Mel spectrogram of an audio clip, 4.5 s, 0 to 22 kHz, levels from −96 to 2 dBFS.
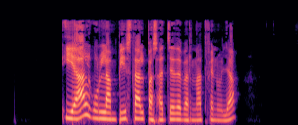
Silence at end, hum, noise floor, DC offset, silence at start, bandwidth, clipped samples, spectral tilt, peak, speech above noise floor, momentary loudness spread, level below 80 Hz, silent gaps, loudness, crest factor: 0.95 s; none; under -90 dBFS; under 0.1%; 0.95 s; 11.5 kHz; under 0.1%; -3.5 dB/octave; 0 dBFS; over 73 dB; 12 LU; -62 dBFS; none; -17 LUFS; 18 dB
